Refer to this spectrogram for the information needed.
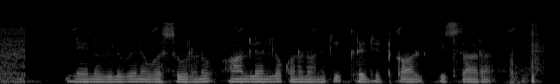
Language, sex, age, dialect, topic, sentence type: Telugu, male, 18-24, Southern, banking, question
